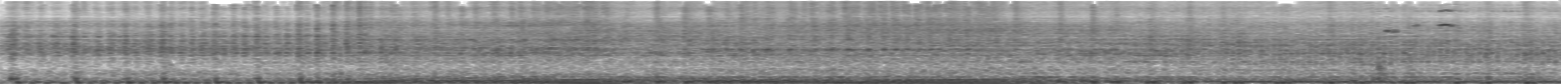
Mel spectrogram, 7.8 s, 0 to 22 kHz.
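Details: Polaris Trail Boss 250 two-stroke ATV (titled 2000, owner guesses 1988 or 1992), running outdoors in cold weather after carburetor work. Steady, low, even burble with no misses or stumbles. Runs normally now.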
